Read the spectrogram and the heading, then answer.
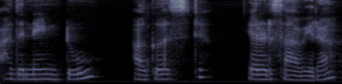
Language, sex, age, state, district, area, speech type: Kannada, female, 30-45, Karnataka, Chikkaballapur, rural, spontaneous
